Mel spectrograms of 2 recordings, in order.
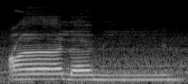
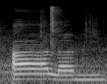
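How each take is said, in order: First: The final syllable min is long. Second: The final syllable min is short. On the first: The speaker calls it right. "tapi alamin, minnya panjang" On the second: The speaker calls it wrong. "bukan alamin"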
